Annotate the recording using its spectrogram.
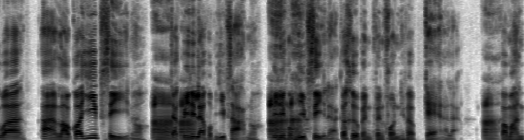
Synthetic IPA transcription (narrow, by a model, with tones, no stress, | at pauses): waː˥˩ | ʔa˨˩ɾa˧wkɔː˥˩jiː˥˩p̚siː˨˩nɔ˦˥a˧a˨˩k̚pi˧iː˥lɛ˦wpʰo˩˦mjiː˥˩p̚sa̰ː˩˦mnɔ˦˥pi˧iː˥˩po˩˦jiː˥˩p̚siː˨˩lkɔː˥˩xɯː˧p̬e˧npe˧nkʰo˧nt̪ʰiː˥˩bɛː˨˩p̚kɛː˨˩nɛ˦˥wlɛ̰˧˩ʔ | pɾa˧maː˧n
